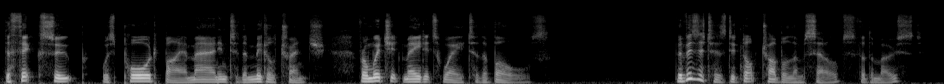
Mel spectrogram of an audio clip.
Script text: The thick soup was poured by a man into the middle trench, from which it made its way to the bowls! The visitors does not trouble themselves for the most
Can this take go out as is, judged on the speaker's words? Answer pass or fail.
fail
